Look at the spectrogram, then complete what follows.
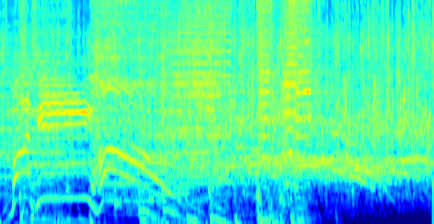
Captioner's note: audience applause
